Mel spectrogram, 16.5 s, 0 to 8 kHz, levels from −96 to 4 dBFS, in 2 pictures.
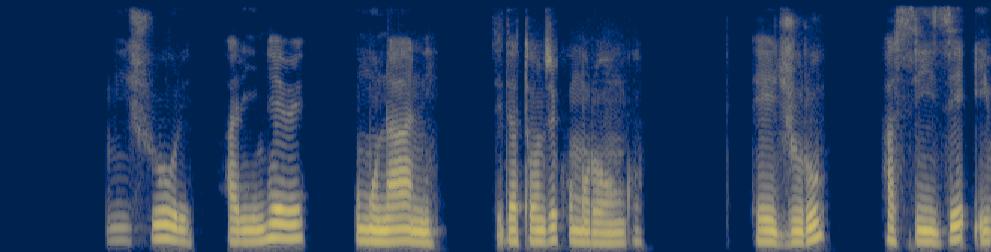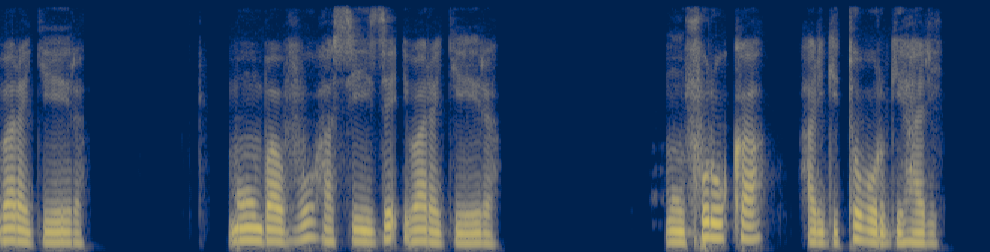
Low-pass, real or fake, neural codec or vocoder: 7.2 kHz; fake; vocoder, 44.1 kHz, 80 mel bands, Vocos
